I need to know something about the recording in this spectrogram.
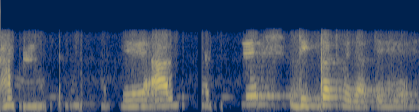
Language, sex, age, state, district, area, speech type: Hindi, female, 60+, Uttar Pradesh, Varanasi, rural, conversation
